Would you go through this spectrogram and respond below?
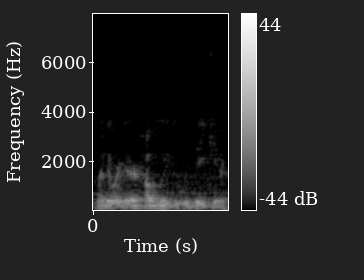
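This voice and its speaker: A man's voice: deep voice, flat delivery, fast talker, narrow, tinny audio. A man from Senegal, talking unhurriedly as an interview guest and searching for his words. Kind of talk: casual interview chat. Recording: very echoey room with background noise.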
